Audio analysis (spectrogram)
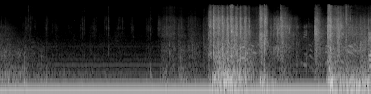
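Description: Call of Duty Modern Warfare gunfire starts as faint distant shots over a low steady hum, then bursts into loud close automatic fire and sharp rattling volleys, with a voice speaking over it.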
